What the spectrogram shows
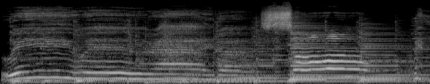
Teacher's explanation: There are different things like iambic pentameter. It's like 5 syllables with emphasis on every other syllable.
